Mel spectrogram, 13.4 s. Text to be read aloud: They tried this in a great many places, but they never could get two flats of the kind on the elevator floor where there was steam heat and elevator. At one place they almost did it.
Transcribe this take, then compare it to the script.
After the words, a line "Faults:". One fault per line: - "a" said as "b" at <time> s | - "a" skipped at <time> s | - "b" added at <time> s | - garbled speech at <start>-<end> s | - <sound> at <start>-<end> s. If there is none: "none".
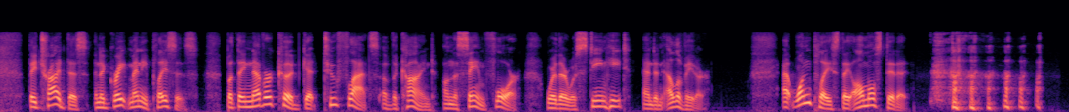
They tried this in a great many places, but they never could get two flats of the kind on the same floor where there was steam heat and an elevator. At one place they almost did it.
Faults:
- "elevator" said as "same" at 5.8 s
- "an" added at 8.2 s
- laugh at 11.6-13.0 s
